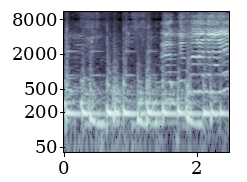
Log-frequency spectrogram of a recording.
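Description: Ewe traditional drum ensemble playing zigi dance music: a fast, evenly repeating rhythm of drum and bell strokes. Singing voices come in near the end.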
